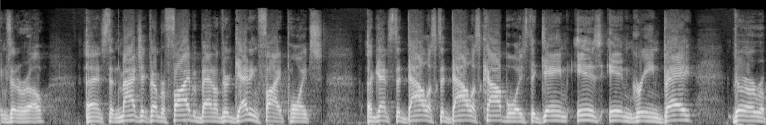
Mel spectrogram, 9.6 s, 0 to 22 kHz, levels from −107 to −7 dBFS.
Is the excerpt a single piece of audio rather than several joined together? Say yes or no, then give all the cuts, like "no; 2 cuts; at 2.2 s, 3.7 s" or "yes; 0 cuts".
no; 1 cut; at 5.5 s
